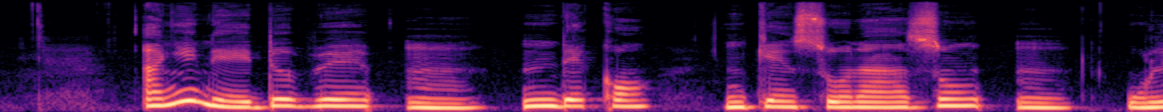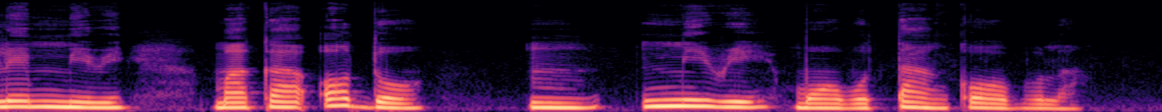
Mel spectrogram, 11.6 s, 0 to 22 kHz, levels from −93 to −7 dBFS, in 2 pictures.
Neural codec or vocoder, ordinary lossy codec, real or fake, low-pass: none; none; real; 19.8 kHz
